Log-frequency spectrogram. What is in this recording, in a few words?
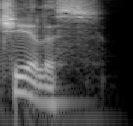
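"cheerless", British English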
